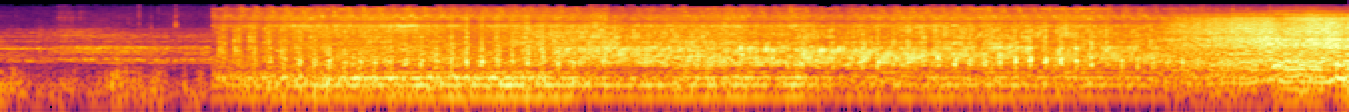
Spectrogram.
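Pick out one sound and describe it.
A helicopter's rotor thumps steadily as it lifts off.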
